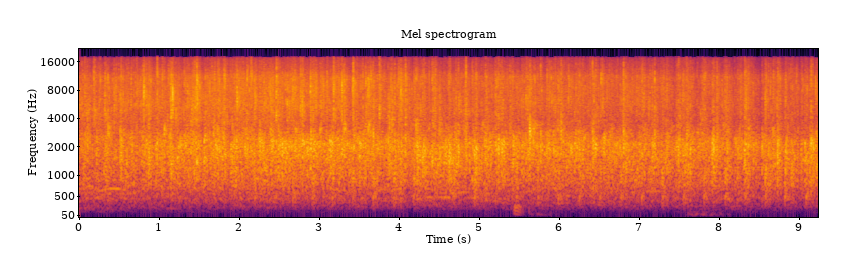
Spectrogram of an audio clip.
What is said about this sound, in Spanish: ¿Quieres darle un aplauso al Señor?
